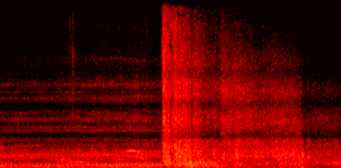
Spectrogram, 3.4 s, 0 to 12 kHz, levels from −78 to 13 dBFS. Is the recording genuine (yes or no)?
yes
